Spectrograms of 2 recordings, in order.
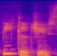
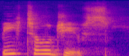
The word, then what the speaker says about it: Betelgeuse: to you betting betting or okay so you pronounce it Betelgeuse there we are Betelgeuse which sounds like a nasty Halloween punch doesn't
